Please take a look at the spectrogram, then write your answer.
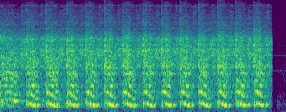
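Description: A built Subaru STI's engine cranks on its first start attempt, the starter churning in a fast, even rhythmic chug for nearly three seconds without catching, then cutting off abruptly; loud and close.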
